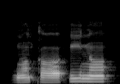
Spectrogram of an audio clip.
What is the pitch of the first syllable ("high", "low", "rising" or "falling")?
low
